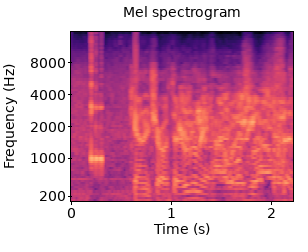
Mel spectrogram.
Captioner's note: chatttterer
